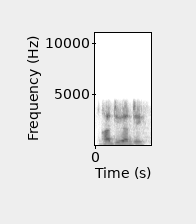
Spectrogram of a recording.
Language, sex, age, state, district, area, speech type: Punjabi, male, 30-45, Punjab, Barnala, rural, conversation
